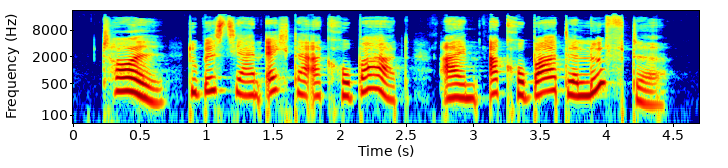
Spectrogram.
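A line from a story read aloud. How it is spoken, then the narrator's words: Excited call. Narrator (German): ruft Piepmatz begeistert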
